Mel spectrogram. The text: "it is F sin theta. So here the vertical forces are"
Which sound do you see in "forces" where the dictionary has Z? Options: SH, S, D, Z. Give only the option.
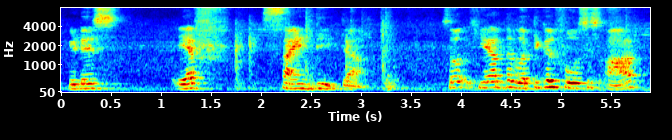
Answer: S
